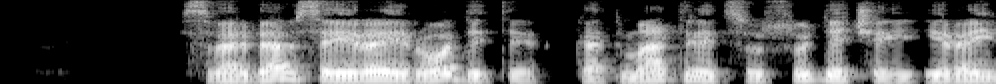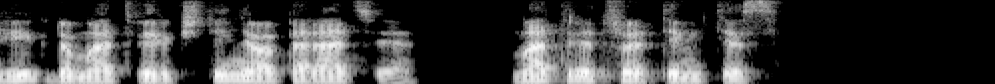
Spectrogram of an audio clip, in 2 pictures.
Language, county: Lithuanian, Vilnius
